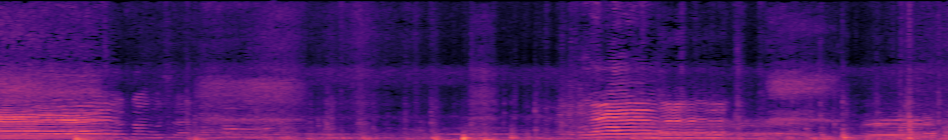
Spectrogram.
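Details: Young Garut sheep, lambs about three months old, being shipped to Purwakarta; wavering, nasal bleats come in bursts, some overlapping, with quieter bleats between them and faint background noise.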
